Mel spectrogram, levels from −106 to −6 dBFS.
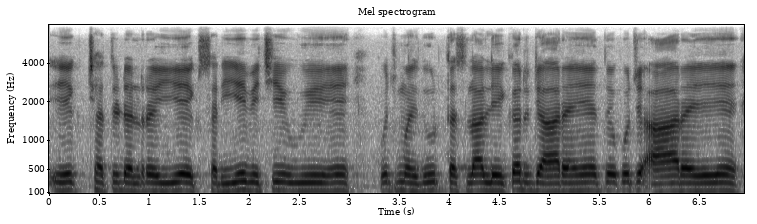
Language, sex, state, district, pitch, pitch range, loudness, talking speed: Hindi, male, Bihar, Saharsa, 135 Hz, 130-135 Hz, -14 LUFS, 200 wpm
